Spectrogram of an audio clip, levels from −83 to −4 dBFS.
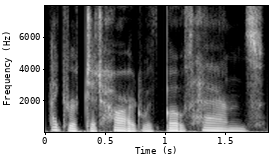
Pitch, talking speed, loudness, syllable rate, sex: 135 Hz, 225 wpm, -16 LUFS, 4.5 syllables/s, female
